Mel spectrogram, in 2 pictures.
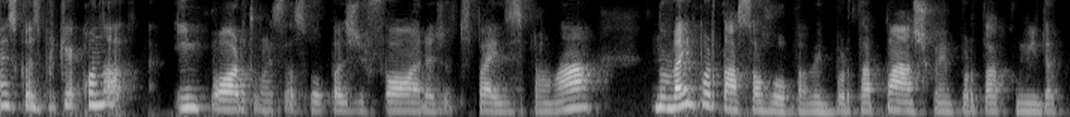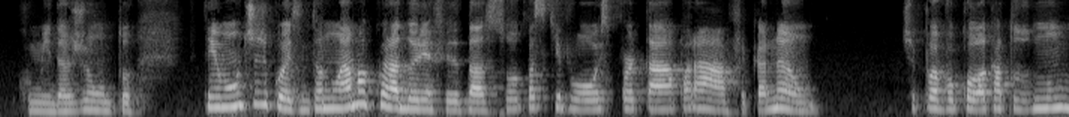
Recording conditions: video call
